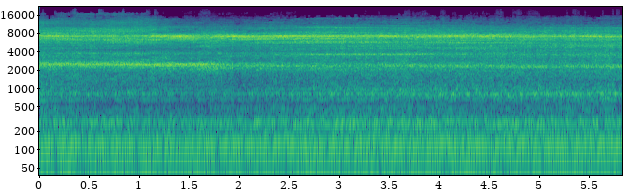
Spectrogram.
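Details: Freshly built 408 stroker LS in an S10, first start in park on a new tune: loud deep lumpy V8 burble at a low, slightly uneven idle, no knocks; rpm low, air-fuel ratio erratic, new wideband O2 acting up, cause unconfirmed.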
